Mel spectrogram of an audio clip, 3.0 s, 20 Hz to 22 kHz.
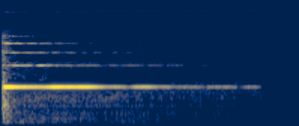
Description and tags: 88 piano keys, long natural reverb: up to 13 seconds per note
THIS IS ME GIVING BACK
You guys saved my bacon back in the day. Recently I searched for free piano notes for a game I'm making, but the only ones I could find ended too quickly. I need long reverb! Luckily I have an old piano, so I made my own. So this is me giving back.
THIS IS AN OLD PIANO!!!
We had the piano tuned a year ago, but it is well over 60 years old, so be warned! These notes have character! If you want perfect tone, either edit them individually, generate something artificially, or buy a professional set. But if you want a piano with personality, this is for you. being an old piano, it only has 85 keys. So I created the highest 3 notes by speeding up previous notes, to make the modern standard 88 keys.
HOW THE NOTES WERE CREATED
The notes are created on an old (well over 50 years) Steinhoff upright piano. It only has 85 keys, so I faked the highest 3 keys by taking previous keys and changing their pitch.
sustain, keys, old, notes, piano, reverb, complete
